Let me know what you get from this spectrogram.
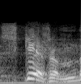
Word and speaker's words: schism: It's spelled S-C-H-I-S-M. Schism. Amen. Or some pronounce it schism, but I think everything's pretty well silent. Amen. When you get past that S, it's schism.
